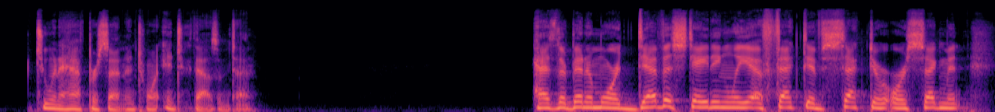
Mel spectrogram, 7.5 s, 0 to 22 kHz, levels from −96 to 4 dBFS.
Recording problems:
none

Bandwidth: 15 kHz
